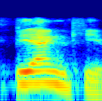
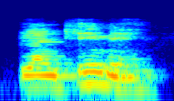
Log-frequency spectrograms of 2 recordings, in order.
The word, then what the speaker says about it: Bianchini: pronounce my surname I well it's Bianchi right bianchini bianchini there you go see that's what I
